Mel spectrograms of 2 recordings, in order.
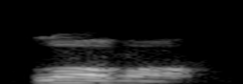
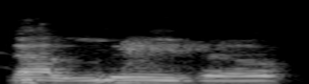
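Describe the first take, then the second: First: Louisville as a slurred two-syllable Lovl; Louisville mumbled like a full mouth, Lovl; mushy local pronunciation. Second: Louisville said fully as Loo-ee-ville; Louisville pronounced crisply with every syllable; spelled-out pronunciation. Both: Shown as a demonstration. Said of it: "say it like you have something in your mouth".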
